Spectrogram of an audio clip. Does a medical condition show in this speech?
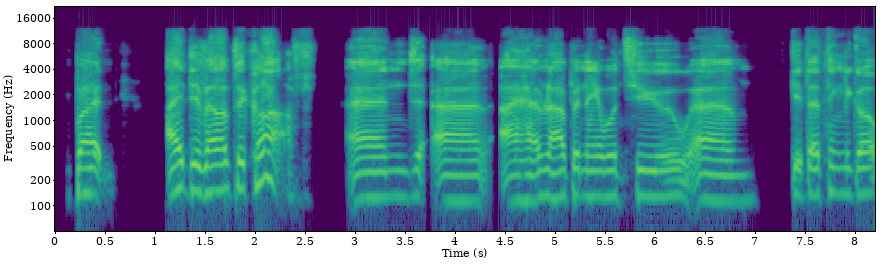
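Yes: cerebral palsy.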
